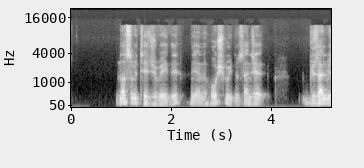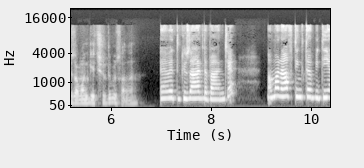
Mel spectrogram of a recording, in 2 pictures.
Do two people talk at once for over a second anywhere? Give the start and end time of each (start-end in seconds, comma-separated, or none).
none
